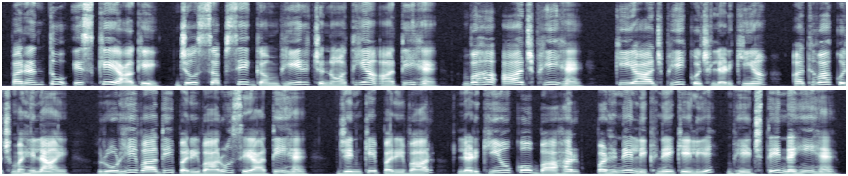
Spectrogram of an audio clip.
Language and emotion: Hindi, neutral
